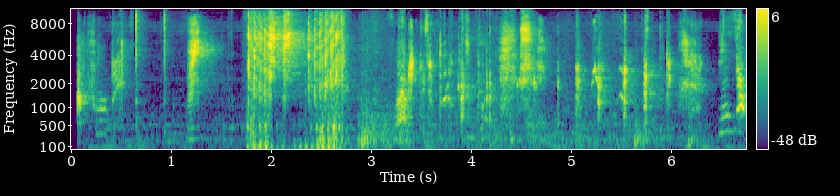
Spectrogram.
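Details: A pet budgerigar that speaks German and coughs and sneezes like a human chatters in a high, rapid stream of mimicked words, with a sneeze-like burst.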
